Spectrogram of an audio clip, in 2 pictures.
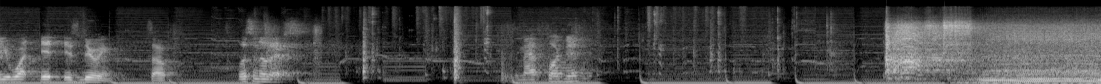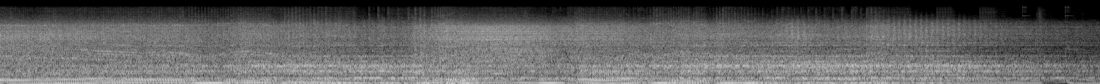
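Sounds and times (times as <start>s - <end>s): car engine starting and idling unevenly: 8.8s - 22.0s.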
